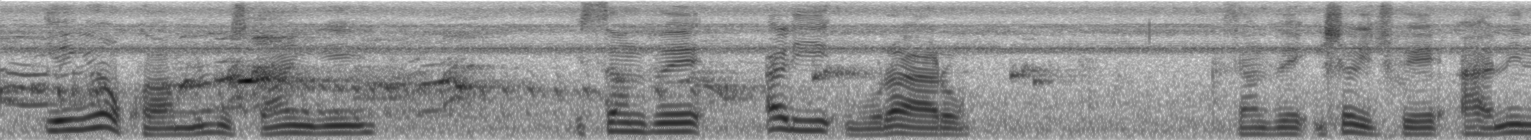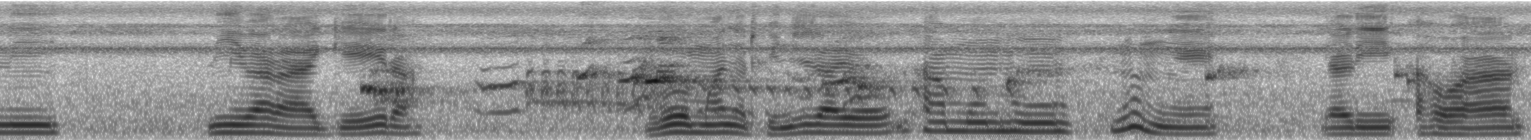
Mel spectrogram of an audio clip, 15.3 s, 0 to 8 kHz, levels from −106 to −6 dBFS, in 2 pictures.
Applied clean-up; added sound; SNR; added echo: none; Cricket; 4 dB; none.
